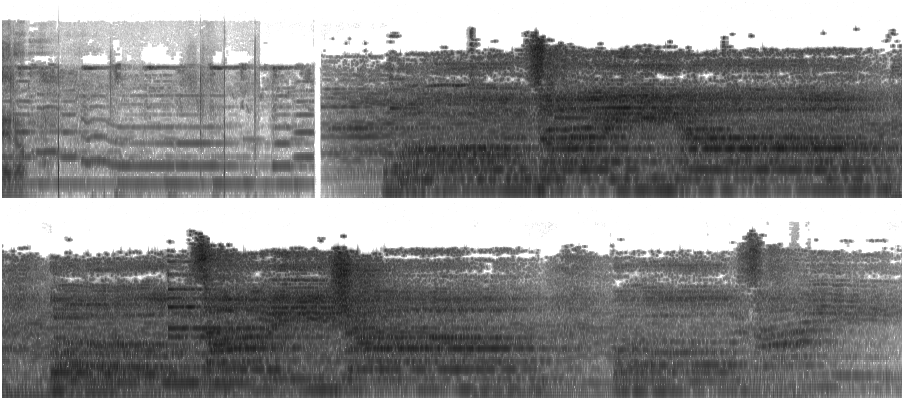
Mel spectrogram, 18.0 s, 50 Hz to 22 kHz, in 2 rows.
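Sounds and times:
steady low drone: 3.4s - 17.4s
voices chanting: 3.8s - 14.5s.

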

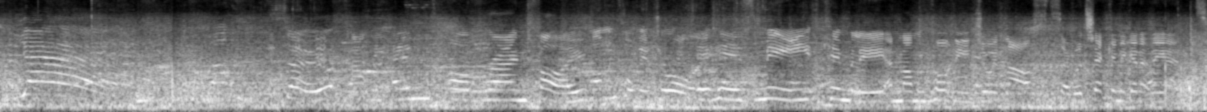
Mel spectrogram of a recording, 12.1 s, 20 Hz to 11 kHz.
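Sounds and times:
steady background noise: 0.0s - 12.0s
women talking: 2.8s - 12.0s.

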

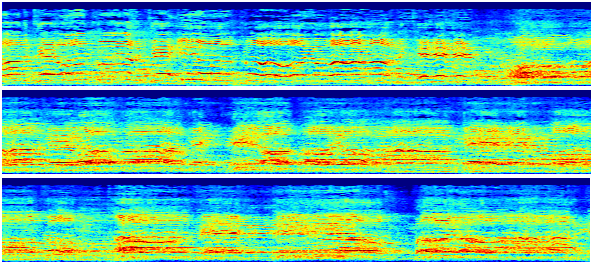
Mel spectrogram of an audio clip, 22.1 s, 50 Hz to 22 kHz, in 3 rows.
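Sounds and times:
group singing in harmony: 0.0s - 22.0s.

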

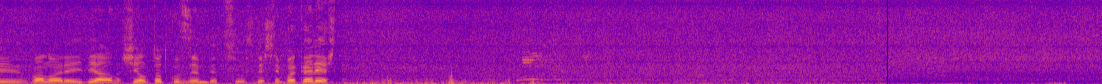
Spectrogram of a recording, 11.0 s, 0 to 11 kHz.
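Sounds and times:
outdoor hiss: 0.0s - 11.0s
wind buffeting microphone: 0.0s - 11.0s.

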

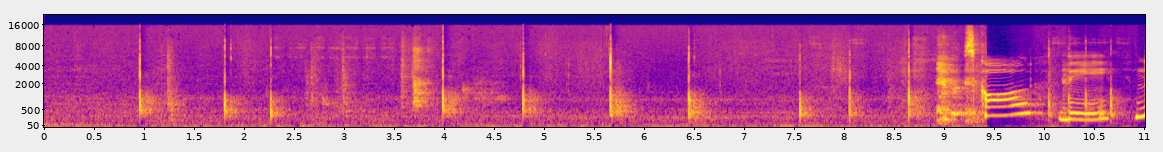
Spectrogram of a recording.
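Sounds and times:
pen tapping on glass screen: 1.0s - 1.2s, 1.8s - 4.2s, 4.8s - 5.0s, 5.7s - 6.7s, 7.6s - 8.8s.

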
